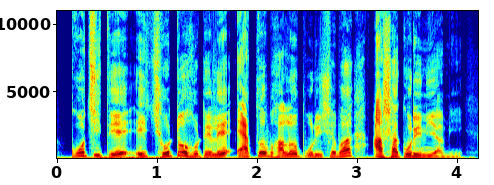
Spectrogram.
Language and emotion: Bengali, surprised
